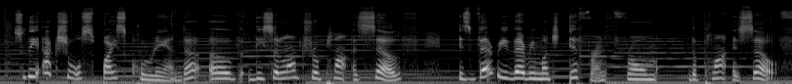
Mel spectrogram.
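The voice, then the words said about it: Bad British accent, slightly Australian. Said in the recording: “my British accent is horrendous ... Actually has a little bit of Australian twang in there”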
